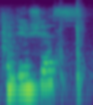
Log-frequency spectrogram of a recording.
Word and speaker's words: caduceus: a uh a gold uh i think it's pronounced caduceus with the tiny emeralds for eyes i have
